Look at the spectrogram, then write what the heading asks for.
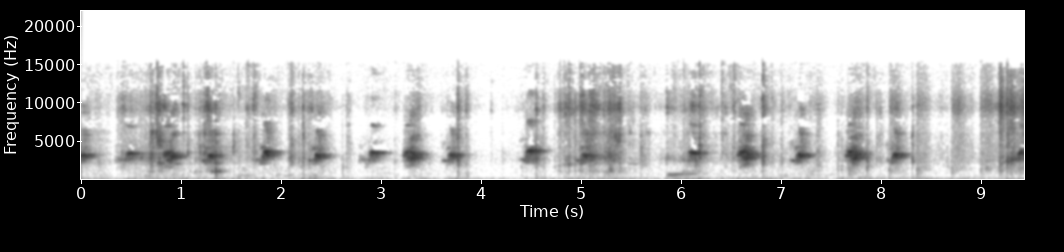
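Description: A small bird chirping over and over: short high chirps about twice a second.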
